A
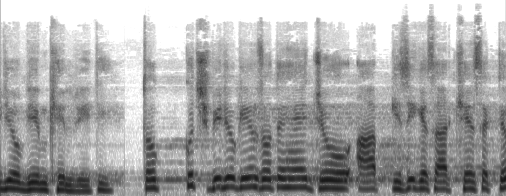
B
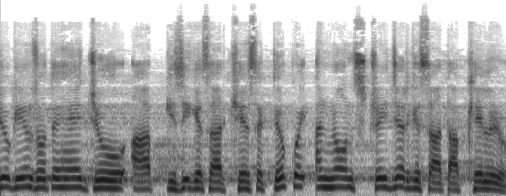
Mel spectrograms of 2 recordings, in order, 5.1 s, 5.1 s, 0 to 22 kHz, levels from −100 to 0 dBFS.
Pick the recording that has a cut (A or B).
A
